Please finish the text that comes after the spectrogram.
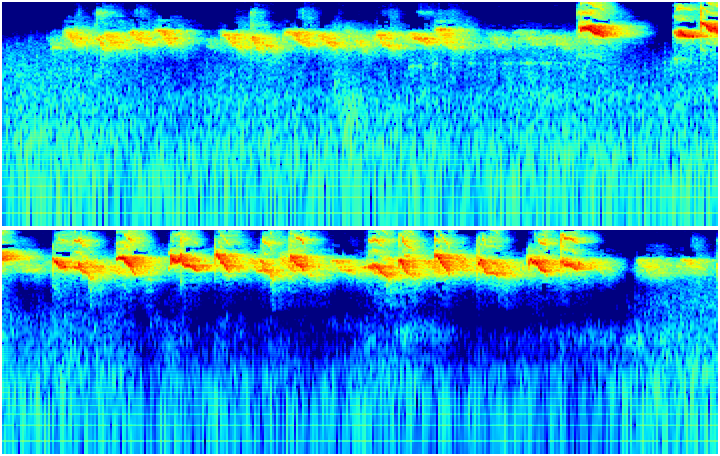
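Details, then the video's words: Caged white-eye singing in a song display booster test; soft high twitters give way after four seconds to a loud, fast, sustained run of chattering notes with sharp upward accents. "Mata Puteh Buka Sing"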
